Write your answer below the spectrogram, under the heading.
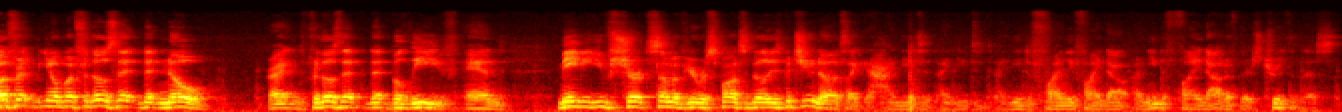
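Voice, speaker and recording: With vocal fry and a dark, mellow tone, a man speaks at a moderate pace and medium pitch, his voice making very wide pitch swings and big swings in loudness amid audible room echo. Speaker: podcast host. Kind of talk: casual monologue. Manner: animated; halting, many repetitions.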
